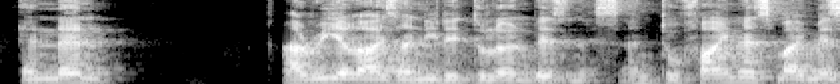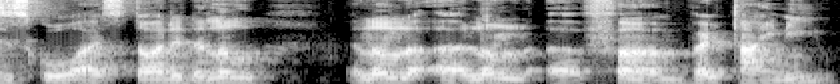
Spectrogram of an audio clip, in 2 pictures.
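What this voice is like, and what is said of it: Non-native accented English. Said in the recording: “That's why I have this accent”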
